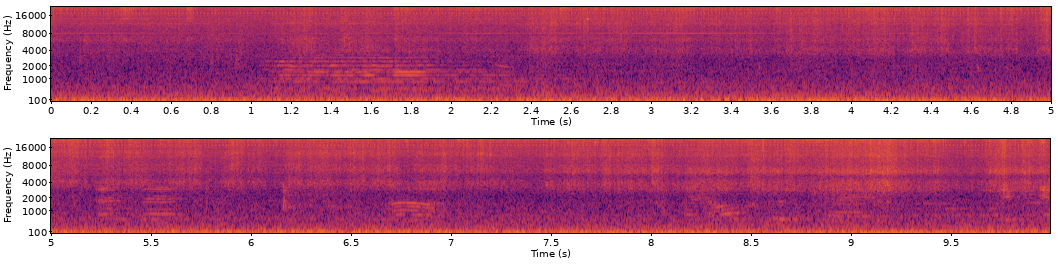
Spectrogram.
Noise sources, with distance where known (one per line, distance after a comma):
car horn
person or small group talking, far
